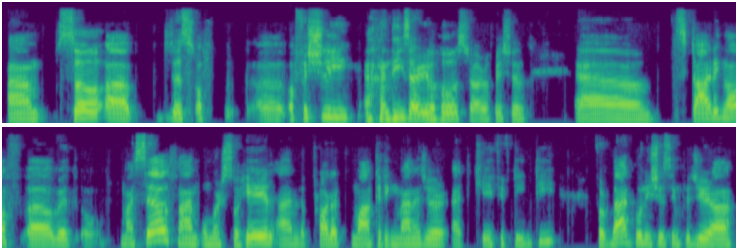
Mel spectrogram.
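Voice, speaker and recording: Young man from Pakistan, friendly webinar host, slightly higher voice, dry close sound, many fillers. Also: steady tone, normal speed, dry recording. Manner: friendly, chatty, many ums and restarts. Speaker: webinar host, product marketing manager. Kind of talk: casual webinar presentation.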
